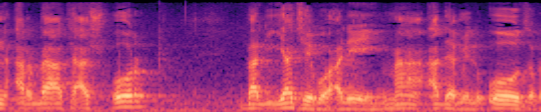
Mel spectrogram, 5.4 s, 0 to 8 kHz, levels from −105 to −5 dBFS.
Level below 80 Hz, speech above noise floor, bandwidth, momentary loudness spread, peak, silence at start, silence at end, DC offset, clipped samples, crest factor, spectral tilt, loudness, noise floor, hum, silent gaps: -44 dBFS; 22 dB; 7.6 kHz; 7 LU; -6 dBFS; 0 s; 0 s; under 0.1%; under 0.1%; 16 dB; -6 dB/octave; -23 LUFS; -45 dBFS; none; none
